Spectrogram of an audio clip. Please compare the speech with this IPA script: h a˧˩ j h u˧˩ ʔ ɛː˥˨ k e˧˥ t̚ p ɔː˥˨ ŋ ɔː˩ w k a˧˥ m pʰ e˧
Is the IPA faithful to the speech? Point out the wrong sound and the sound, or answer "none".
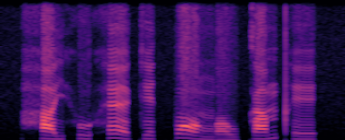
ʔ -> h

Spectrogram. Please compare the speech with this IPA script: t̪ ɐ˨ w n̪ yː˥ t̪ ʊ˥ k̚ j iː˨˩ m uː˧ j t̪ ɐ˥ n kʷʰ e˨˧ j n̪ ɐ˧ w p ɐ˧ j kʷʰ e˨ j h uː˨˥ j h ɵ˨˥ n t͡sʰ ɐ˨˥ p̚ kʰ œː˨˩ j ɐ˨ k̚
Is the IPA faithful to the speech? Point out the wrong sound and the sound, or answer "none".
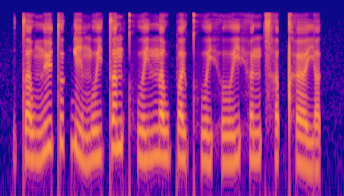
none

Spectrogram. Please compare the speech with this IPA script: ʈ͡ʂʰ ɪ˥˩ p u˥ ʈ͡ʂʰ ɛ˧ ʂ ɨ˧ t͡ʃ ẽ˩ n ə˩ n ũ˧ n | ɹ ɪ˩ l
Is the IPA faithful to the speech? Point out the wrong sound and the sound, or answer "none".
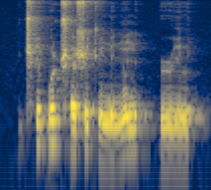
ə˩ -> ɨ˩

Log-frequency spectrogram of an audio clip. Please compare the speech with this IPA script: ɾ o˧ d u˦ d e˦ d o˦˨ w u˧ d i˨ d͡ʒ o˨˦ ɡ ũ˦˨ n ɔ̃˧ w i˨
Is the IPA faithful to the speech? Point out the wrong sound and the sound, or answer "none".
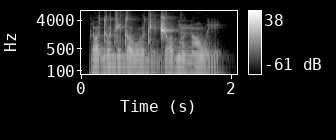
e˦ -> i˦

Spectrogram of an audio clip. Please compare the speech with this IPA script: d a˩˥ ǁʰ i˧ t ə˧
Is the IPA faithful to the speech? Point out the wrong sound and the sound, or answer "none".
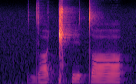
ə˧ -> a˧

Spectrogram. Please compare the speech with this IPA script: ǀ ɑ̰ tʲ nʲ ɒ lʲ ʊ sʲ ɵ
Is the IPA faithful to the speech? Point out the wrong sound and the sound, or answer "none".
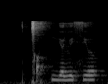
ɵ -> ʊ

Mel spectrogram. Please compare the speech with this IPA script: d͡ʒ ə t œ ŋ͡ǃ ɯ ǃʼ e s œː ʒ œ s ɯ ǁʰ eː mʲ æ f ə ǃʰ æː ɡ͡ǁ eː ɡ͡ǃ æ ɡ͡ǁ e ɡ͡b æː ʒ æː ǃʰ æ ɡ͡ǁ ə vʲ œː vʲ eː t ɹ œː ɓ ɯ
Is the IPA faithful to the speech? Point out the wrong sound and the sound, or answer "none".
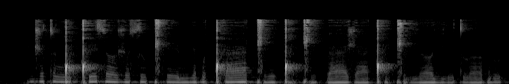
f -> ɓ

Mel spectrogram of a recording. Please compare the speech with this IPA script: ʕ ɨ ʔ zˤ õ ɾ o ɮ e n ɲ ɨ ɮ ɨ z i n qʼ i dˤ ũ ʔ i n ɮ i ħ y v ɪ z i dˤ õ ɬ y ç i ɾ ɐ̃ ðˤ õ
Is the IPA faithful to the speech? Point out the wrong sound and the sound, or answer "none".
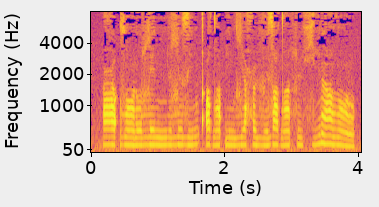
none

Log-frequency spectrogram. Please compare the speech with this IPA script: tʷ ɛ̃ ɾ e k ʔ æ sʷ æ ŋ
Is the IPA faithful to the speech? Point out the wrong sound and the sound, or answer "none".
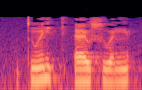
e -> i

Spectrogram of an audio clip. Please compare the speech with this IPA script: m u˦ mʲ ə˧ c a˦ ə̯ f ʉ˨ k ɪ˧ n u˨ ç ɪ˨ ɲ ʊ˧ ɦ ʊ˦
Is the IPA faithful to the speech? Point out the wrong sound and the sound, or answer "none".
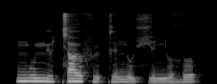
ə˧ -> ʊ˧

